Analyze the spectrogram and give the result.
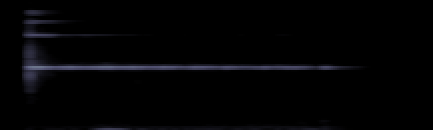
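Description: A single bright meditation chime is struck at the end of a guided meditation from the Balanced Mind Meditation Center and rings out with a clear, sustained tone, slowly fading over about a second and a half in otherwise quiet surroundings.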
